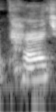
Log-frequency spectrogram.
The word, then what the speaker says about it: thatch: In thatch, you see T is silent.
